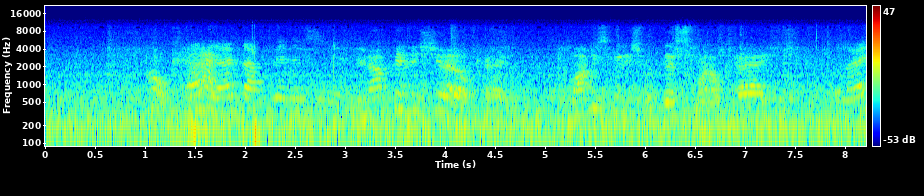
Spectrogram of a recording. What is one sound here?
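A young girl talks nearby.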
